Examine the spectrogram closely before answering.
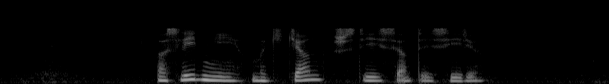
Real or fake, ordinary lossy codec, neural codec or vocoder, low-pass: fake; none; codec, 16 kHz, 0.3 kbps, FocalCodec; 5.4 kHz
